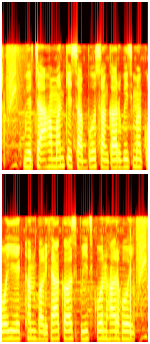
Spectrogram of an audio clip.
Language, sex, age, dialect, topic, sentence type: Chhattisgarhi, male, 18-24, Eastern, agriculture, question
